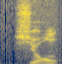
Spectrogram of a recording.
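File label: "xiong", Chinese, third tone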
